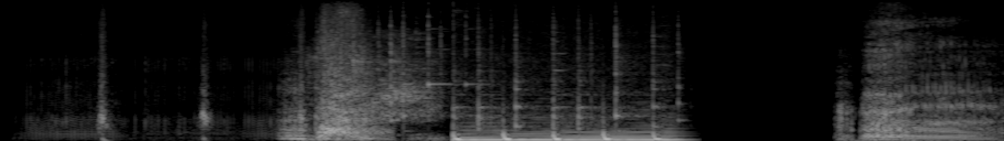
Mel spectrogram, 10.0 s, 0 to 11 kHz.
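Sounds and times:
tiger roaring: 0:08.4 - 0:10.0.

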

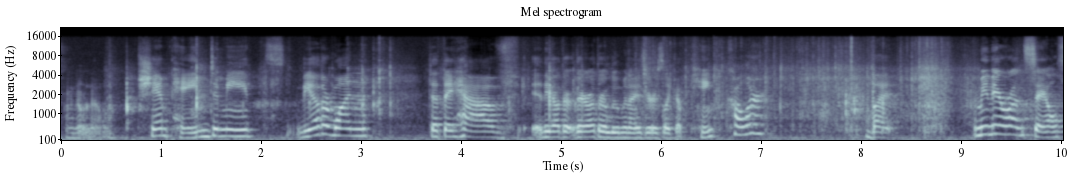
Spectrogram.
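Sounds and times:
packaging crinkling: 0:05.1 - 0:09.9.

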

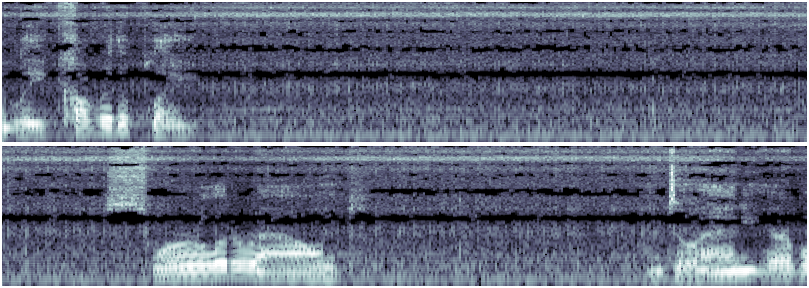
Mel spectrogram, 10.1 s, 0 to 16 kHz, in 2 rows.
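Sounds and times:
faint hiss: 0:00.0 - 0:10.0
low hum: 0:00.0 - 0:10.0.

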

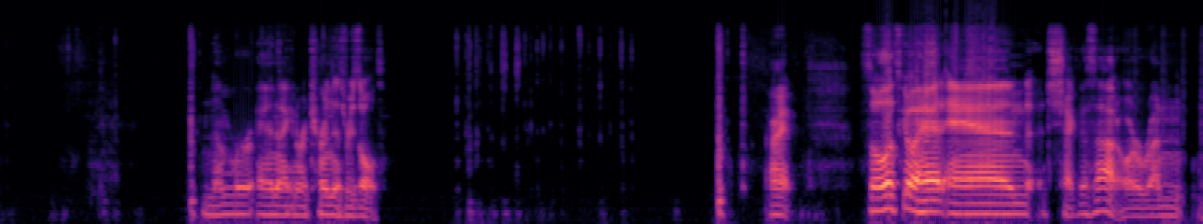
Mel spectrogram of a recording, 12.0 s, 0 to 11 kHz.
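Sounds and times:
computer keyboard typing: 0:04.6 - 0:06.4.

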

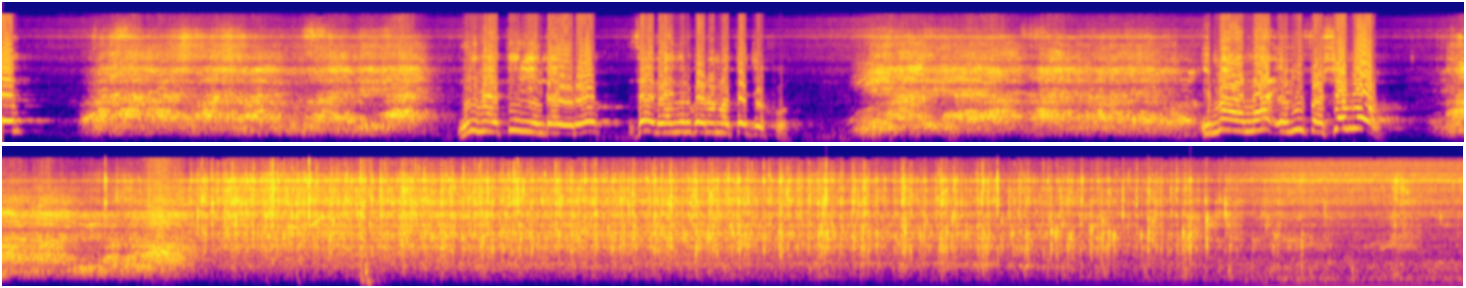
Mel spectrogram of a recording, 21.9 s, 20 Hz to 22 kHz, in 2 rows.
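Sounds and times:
crowd noise: 0:00.5 - 0:03.5, 0:06.3 - 0:09.1, 0:10.6 - 0:21.9
crowd shouting together: 0:00.6 - 0:03.4, 0:06.4 - 0:09.0, 0:10.7 - 0:12.5.

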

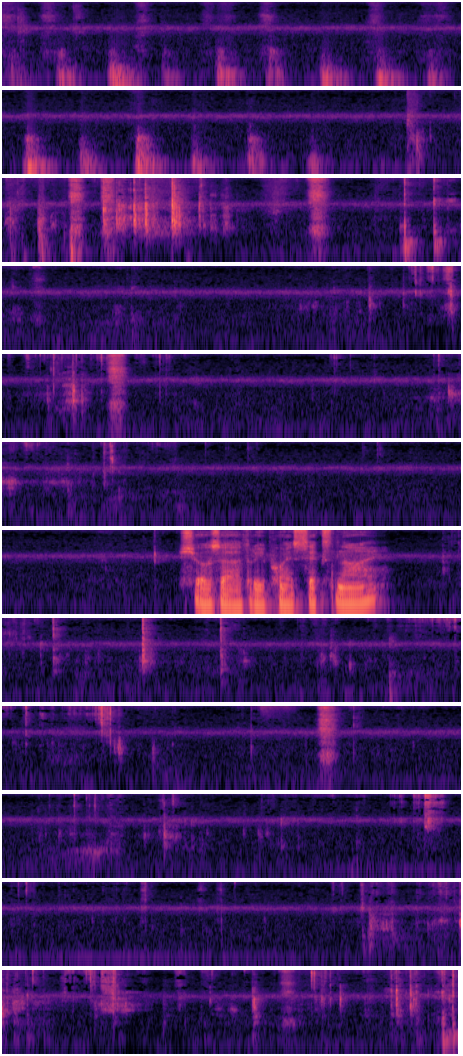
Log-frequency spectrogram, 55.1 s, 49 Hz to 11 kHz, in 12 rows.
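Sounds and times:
soft low thumps: 0:00.0 - 0:08.0
rustling and crinkling: 0:08.6 - 0:12.2, 0:31.9 - 0:38.5, 0:41.6 - 0:55.0.

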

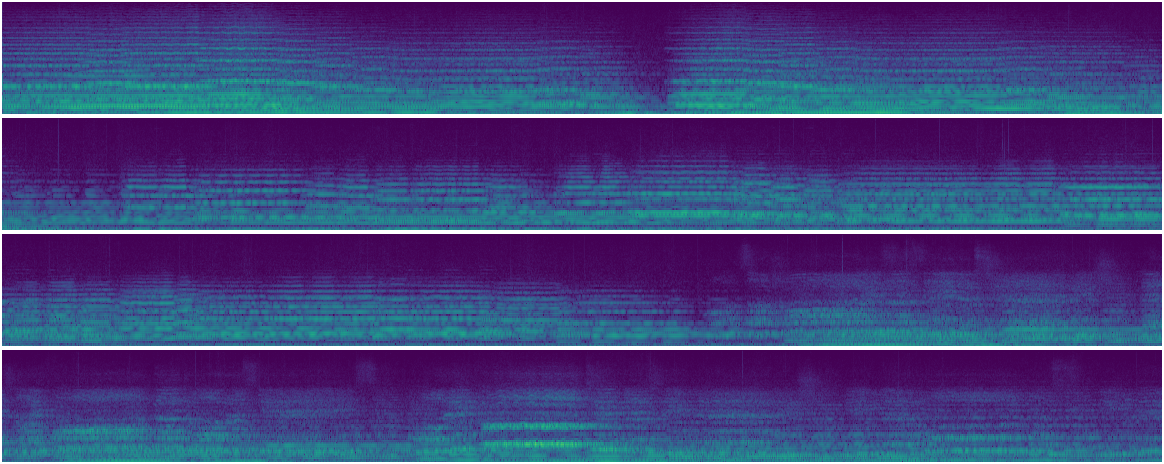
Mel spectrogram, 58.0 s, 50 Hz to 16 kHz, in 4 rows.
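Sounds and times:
chorus singing: 0:00.0 - 0:58.0
orchestra with prominent brass: 0:00.0 - 0:58.0.

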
